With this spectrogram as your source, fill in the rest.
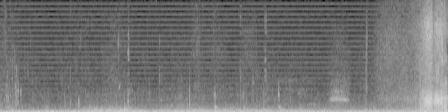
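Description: Small objects click and knock on a plastic kayak.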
